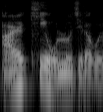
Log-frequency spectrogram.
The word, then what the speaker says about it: archaeology: 이거 아키올로지라고 읽으셔야 돼요. 바로 이렇게 써드릴게요. 아키올로지 이렇게 읽으셔야 돼요.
